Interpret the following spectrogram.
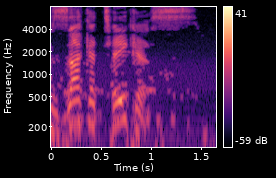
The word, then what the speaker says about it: Zacatecas: And coming up right behind them on taxi is Valaris, joining us from Zacatecas. Did I even pronounce that right?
